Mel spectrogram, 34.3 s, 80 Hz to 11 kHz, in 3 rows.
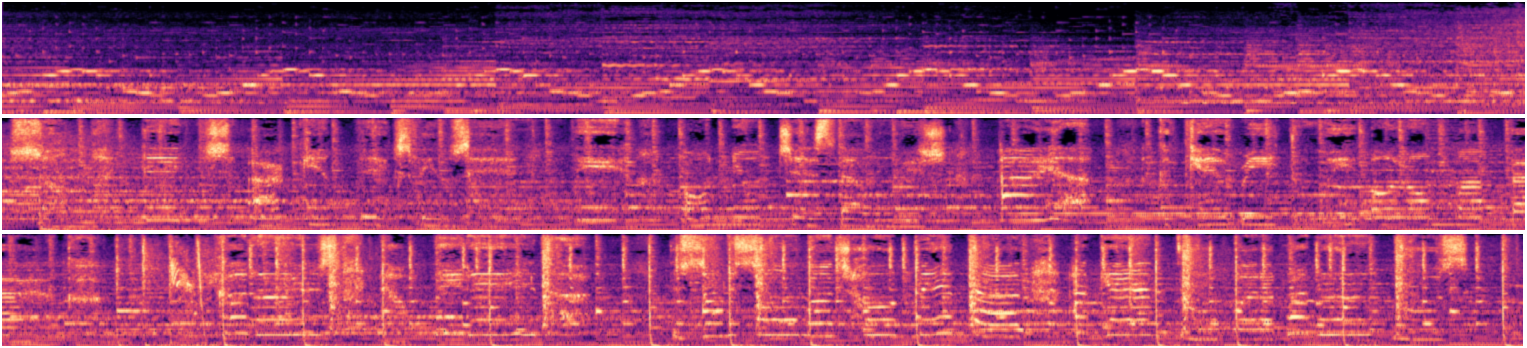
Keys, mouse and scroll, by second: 0.0-5.8 typing, 5.6 double click, 10.7-11.1 scroll up 1, 11.1 click, 14.3 scroll down 1, 14.6 click, 26.9-28.0 scroll down 1, 28.0-28.4 scroll down 1, 33.8 click.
